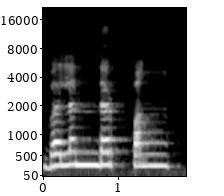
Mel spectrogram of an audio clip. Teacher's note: ಲಾ ಆದ ನಂತರ ಅನುಸ್ವರದ ಉಚ್ಚಾರಣೆ ನ, ಮುಂದಿನ ಅಕ್ಷರ ದ ಇದೆ.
